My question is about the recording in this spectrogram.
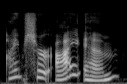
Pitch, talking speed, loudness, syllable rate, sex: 285 Hz, 190 wpm, -20 LUFS, 4.1 syllables/s, female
